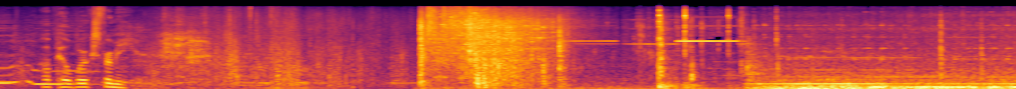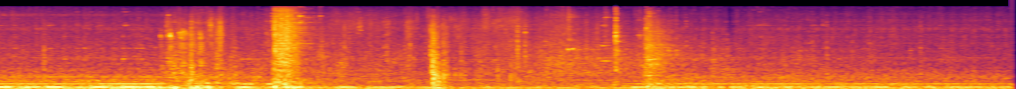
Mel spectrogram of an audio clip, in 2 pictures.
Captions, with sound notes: Uphill works for me. [beeping]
